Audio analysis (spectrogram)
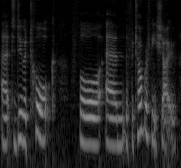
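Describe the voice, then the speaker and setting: A British woman teaches a casual online webinar in a medium-pitched voice. She is chatty and self-deprecating, and her voice is slightly hoarse, as if starting to give out. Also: measured pace, mellow. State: voice giving out, slightly hoarse after a workshop. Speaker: webinar host and photography teacher.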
